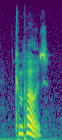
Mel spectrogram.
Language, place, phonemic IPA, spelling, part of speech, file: English, California, /kəmˈpoʊz/, compose, verb, En-us-compose.ogg
- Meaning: 1. To make something by merging parts 2. To make up the whole; to constitute 3. To comprise 4. To construct by mental labor; to think up; particularly, to produce or create a literary or musical work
